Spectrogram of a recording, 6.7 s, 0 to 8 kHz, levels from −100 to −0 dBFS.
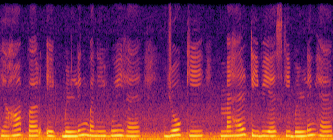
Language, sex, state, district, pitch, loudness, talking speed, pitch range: Hindi, female, Bihar, Madhepura, 265 Hz, -14 LUFS, 125 wpm, 255-280 Hz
